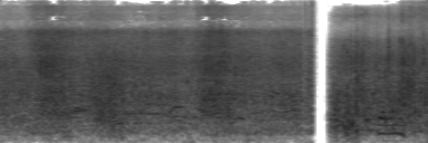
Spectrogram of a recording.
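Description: Water splashes as people wade through shallow water.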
